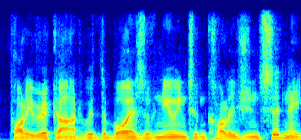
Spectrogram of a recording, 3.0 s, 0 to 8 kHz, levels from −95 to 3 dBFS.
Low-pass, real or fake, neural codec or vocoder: 7.2 kHz; real; none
